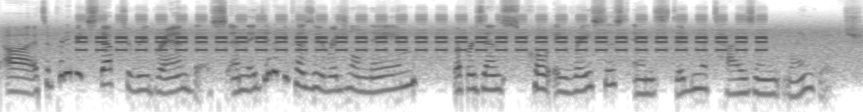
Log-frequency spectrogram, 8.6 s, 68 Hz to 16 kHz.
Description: Telephone call progress tone (North American plan), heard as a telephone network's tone, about 1400, 2050, 2450, 2600 Hz, 0.1 s on and 0.1 s off, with phone line noise and speech in English. Off-hook warning tone.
